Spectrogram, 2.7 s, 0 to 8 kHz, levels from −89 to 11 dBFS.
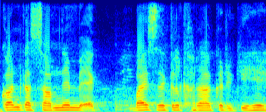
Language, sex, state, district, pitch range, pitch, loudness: Hindi, male, Arunachal Pradesh, Lower Dibang Valley, 160-170 Hz, 165 Hz, -14 LUFS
